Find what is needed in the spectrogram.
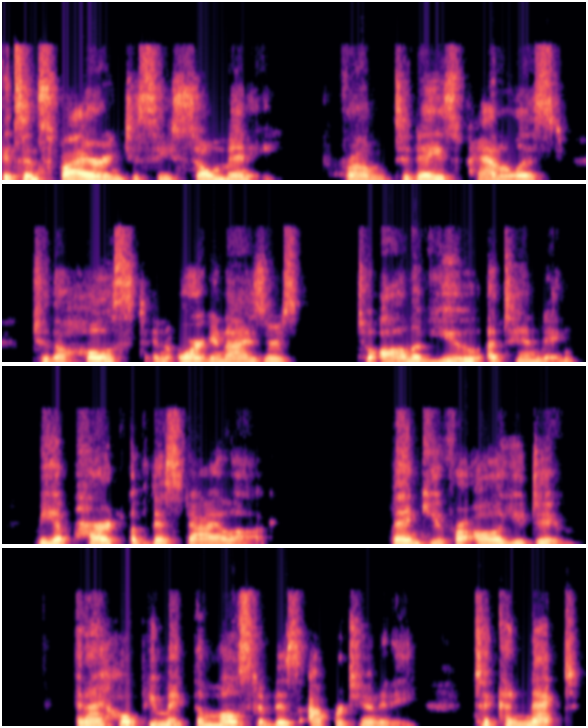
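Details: Adult woman speaking; ordinary speech.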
